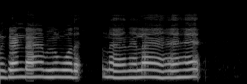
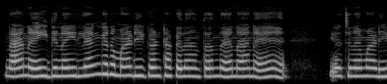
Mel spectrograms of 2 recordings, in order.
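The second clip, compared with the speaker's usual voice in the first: usual speaking voice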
